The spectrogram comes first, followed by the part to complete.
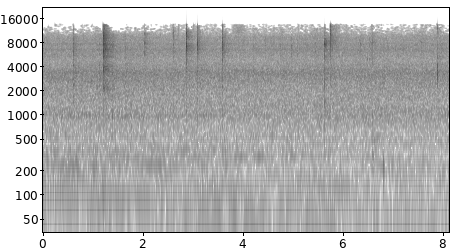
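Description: A few faint, sharp clicks and taps of a small screwdriver on the screw and plastic base of a netbook as the screw is undone, over a steady low mechanical hum in the room.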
